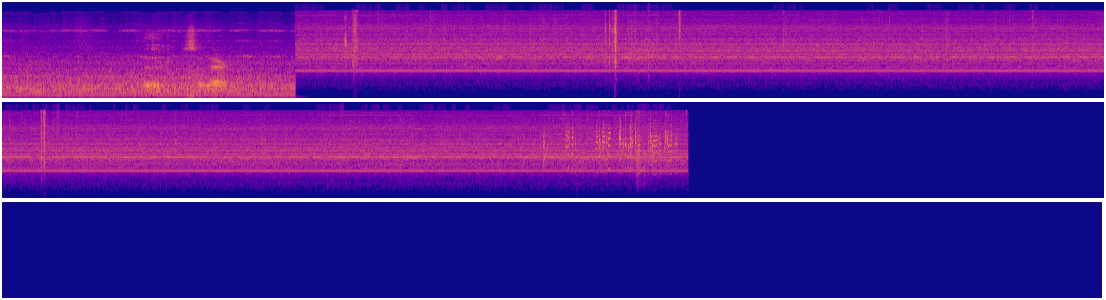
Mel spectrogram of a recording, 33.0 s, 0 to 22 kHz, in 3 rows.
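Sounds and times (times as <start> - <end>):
sharp clicks: 16.4 - 17.9.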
